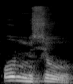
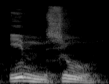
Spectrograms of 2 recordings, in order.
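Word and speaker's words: امْشُوا: Kalau dikembalikan kepada kaidah seharusnya bacanya umsyu karena harokat ketiga dari fi'il tersebut yaitu dhammah. Maka seharusnya hamzah waslnya dibaca menjadi umsyu. Tetapi tidak. Pada contoh ini hamzah wasl dibaca dengan kasrah imsyu.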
